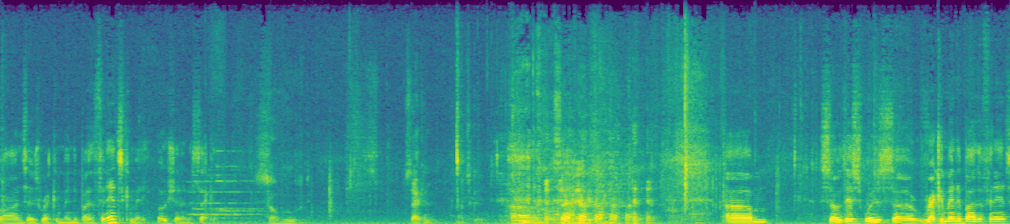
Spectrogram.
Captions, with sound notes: AS RECOMMENDED BY THE FINANCE COMMITTEE. MOTION AND A SECOND. SO MOVED. SECOND. [CELL PHONE ALERT TONE] THAT'S GOOD. [LAUGHTER] SO THIS WAS RECOMMENDED BY THE FINANCE COMMITTEE.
